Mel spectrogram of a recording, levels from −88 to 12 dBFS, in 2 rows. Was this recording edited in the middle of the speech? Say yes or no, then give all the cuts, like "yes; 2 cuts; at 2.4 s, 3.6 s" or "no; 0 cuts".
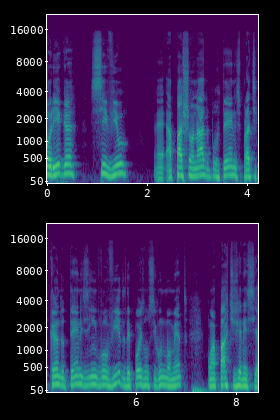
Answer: no; 0 cuts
